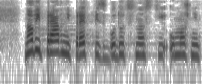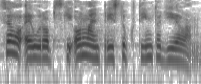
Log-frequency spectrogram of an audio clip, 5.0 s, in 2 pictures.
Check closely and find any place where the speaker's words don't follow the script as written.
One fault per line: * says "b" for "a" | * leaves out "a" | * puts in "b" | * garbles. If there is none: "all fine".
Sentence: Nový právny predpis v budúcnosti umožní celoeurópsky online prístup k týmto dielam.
all fine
